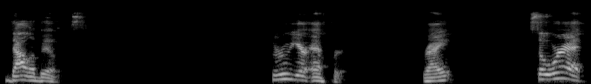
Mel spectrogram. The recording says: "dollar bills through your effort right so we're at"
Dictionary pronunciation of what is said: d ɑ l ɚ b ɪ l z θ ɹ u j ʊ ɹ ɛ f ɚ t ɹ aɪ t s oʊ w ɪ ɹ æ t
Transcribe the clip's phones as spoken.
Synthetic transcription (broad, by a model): d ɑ l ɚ b ɪ l z θ ɹ u j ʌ ɹ ɛ f ɚ t ɹ aɪ t s oʊ w ɪ ɹ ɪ t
